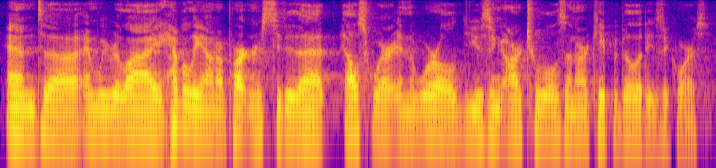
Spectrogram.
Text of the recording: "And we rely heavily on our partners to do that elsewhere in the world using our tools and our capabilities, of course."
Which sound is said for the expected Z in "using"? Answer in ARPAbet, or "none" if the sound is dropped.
Z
